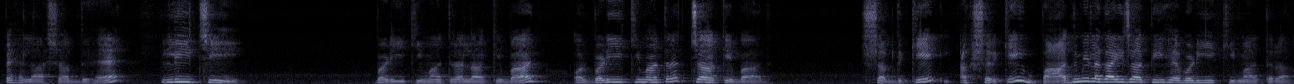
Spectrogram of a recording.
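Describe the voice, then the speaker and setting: A woman teacher takes young children through a spelling lesson at a very slow pace. She speaks one word at a time and draws each one out so the children can repeat it after her. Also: on the low side, big pitch swings, a little mellow. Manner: slow, drawn-out word-by-word dictation.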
